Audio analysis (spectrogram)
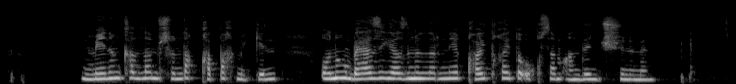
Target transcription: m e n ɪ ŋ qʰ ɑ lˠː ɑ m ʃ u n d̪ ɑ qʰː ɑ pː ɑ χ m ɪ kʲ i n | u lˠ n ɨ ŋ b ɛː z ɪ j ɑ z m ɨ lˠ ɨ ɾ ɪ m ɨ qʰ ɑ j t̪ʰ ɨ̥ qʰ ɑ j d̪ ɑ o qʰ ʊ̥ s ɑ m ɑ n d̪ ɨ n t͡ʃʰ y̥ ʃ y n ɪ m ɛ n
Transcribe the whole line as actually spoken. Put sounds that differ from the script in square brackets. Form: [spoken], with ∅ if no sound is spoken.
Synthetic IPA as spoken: m e n ɪ ŋ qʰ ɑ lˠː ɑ m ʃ u n d̪ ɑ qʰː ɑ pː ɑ χ m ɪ kʲ i n | u [∅] n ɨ ŋ b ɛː z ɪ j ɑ z m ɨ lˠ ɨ ɾ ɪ [n] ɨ qʰ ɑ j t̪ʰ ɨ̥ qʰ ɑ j [t̪] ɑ o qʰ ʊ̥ s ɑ m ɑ n d̪ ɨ n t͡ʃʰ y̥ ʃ y n ɪ m ɛ n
